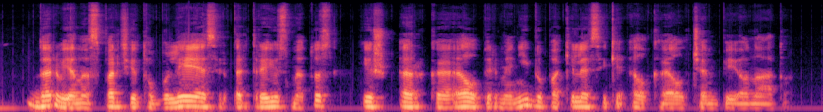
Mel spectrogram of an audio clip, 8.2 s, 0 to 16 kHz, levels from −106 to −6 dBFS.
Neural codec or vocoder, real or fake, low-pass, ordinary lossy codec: none; real; 14.4 kHz; AAC, 64 kbps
